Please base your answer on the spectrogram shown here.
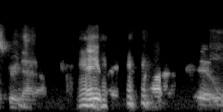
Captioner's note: chuckling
